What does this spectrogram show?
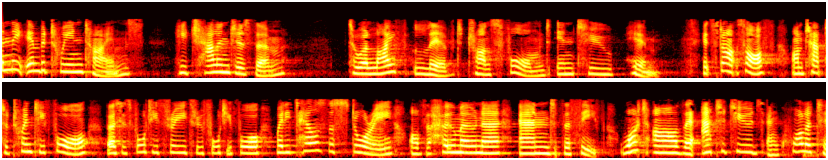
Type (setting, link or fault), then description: setting, large echoing room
